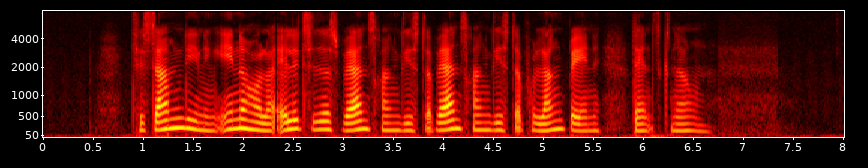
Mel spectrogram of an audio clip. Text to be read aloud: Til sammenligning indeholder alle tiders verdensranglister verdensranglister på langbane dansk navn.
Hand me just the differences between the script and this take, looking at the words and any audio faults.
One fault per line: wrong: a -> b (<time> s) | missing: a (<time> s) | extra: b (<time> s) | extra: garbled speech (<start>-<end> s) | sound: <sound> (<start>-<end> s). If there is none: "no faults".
no faults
